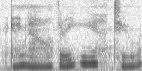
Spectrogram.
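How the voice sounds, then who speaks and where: A woman's gentle-toned voice against noticeable background noise. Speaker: hypnotherapist. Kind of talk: guided hypnosis session. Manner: soft-spoken, gentle.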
